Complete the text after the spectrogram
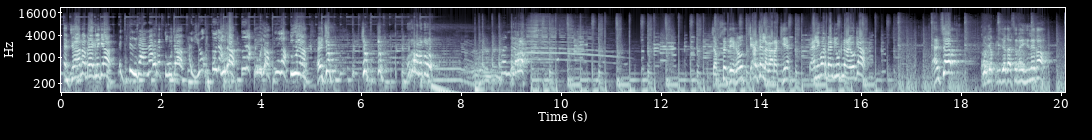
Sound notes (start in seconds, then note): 1.4 quarreling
